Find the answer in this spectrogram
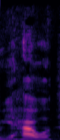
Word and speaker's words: Yahweh: In the Hebrew, Yahweh, all right, Shaphat, all right. Jeho, how they say Jehovah, all right, but his name is pronounced in the pure Hebrew, Yahweh.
